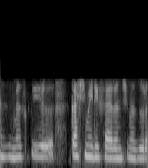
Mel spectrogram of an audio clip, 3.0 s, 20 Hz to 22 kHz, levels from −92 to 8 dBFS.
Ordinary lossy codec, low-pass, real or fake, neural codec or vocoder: AAC, 32 kbps; 3.6 kHz; real; none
